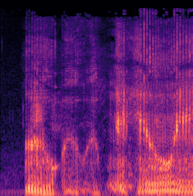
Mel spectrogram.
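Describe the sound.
Someone imitates a man snoring with their voice: a few rough, grunting snorts with wavering pitch and harsh, noisy texture, loud and continuous over about two seconds, with no words spoken.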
